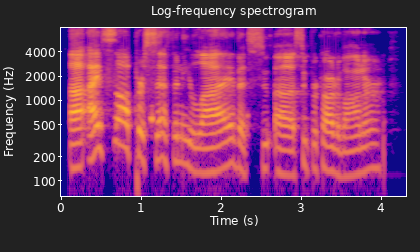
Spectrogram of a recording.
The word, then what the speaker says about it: Persephone: Who just won a championship tonight in RevPro, a Scottish championship, so she's collecting them all, versus Alex Windsor, versus Persephone. I don't think I ever say that right. – Persephone, sorry.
